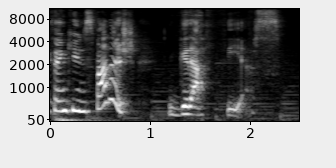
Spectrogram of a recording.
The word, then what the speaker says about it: gracias: thank you in Spanish gracias gracias have you noticed how I finished that with an S and I have no problem pronouncing that is not to be confused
